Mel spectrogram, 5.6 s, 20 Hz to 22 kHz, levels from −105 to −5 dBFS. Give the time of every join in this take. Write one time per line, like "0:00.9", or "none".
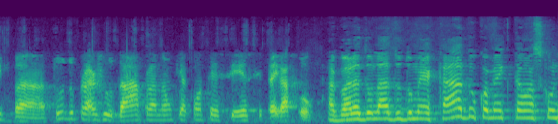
0:03.2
